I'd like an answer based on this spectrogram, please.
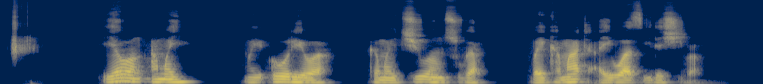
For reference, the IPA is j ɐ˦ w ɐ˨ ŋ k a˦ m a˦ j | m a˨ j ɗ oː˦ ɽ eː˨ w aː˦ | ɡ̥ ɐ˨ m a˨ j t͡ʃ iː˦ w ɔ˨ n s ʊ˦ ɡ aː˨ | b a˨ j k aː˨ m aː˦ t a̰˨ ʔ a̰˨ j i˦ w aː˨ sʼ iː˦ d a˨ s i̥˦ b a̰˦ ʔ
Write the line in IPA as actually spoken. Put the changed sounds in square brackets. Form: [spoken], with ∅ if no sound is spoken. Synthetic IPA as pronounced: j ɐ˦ w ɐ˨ ŋ [ʔ] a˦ m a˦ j | m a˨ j ɗ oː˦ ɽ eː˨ w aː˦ | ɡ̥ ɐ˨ m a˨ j t͡ʃ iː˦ w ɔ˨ n s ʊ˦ ɡ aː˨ | b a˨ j k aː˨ m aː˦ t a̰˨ ʔ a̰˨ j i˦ w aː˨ sʼ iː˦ d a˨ [ʃ] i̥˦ b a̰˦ ʔ

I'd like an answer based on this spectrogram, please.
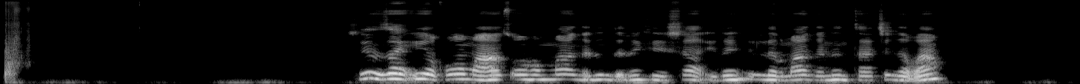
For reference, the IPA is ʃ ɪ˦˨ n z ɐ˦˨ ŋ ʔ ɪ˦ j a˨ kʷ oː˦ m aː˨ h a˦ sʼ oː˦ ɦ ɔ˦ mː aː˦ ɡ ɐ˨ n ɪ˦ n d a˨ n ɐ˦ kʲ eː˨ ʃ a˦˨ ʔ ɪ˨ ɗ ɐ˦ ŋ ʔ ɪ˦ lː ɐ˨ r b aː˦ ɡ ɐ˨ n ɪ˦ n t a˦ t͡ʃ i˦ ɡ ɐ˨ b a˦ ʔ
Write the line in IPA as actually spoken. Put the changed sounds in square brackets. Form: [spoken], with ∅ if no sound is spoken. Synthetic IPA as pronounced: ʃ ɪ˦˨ n z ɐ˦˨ ŋ ʔ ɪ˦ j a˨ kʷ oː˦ m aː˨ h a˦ sʼ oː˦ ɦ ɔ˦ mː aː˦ ɡ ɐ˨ n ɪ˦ n d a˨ n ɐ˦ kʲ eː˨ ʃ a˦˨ ʔ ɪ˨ [d] ɐ˦ ŋ ʔ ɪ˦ lː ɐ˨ r [m] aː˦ ɡ ɐ˨ n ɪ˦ n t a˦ t͡ʃ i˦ ɡ ɐ˨ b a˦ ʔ

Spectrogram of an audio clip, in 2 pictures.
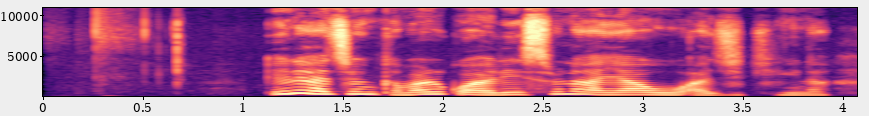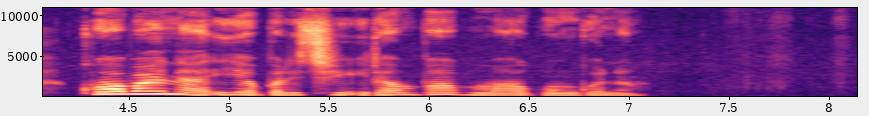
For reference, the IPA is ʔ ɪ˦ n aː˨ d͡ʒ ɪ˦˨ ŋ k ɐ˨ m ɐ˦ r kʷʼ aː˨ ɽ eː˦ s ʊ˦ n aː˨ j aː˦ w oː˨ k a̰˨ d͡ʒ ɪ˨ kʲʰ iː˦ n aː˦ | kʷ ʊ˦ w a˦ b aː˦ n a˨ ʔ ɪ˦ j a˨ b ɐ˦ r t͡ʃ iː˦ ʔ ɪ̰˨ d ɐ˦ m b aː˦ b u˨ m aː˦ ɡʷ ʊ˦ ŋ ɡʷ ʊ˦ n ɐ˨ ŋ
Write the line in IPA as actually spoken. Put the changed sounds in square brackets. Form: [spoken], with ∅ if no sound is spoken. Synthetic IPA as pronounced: ʔ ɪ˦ n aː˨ d͡ʒ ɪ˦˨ ŋ k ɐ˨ m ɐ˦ r kʷʼ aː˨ ɽ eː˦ s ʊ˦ n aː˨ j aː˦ w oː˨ [ʔ] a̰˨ d͡ʒ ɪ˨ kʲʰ iː˦ n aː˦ | kʷ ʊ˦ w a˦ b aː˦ n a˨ ʔ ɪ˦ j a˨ b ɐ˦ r t͡ʃ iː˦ ʔ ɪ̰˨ d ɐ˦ m b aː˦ b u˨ m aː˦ ɡʷ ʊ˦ ŋ ɡʷ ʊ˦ n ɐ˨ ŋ

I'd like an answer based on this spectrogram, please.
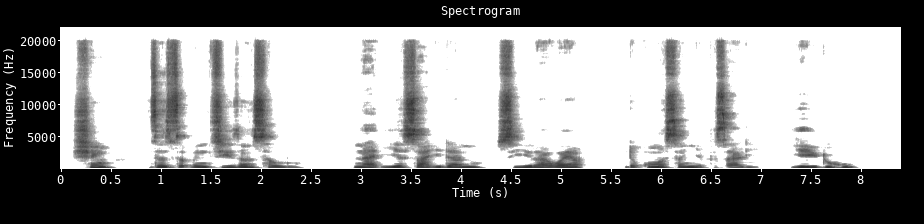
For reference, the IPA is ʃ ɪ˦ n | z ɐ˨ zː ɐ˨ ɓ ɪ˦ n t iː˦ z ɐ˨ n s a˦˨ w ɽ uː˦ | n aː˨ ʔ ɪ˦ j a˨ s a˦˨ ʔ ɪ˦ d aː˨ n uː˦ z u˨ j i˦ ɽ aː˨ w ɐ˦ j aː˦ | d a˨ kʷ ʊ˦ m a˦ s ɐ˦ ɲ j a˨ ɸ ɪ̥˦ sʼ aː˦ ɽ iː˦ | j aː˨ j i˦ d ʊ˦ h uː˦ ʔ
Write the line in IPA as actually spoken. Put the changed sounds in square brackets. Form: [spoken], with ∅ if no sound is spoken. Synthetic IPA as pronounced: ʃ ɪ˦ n | z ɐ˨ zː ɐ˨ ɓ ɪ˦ n [t͡ʃ] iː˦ z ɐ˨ n s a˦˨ w ɽ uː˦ | n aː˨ ʔ ɪ˦ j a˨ s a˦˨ ʔ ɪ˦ d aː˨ n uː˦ [s] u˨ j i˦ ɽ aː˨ w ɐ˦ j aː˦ | d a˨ kʷ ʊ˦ m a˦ s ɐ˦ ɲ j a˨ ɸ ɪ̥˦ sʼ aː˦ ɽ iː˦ | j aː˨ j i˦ d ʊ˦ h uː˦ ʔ

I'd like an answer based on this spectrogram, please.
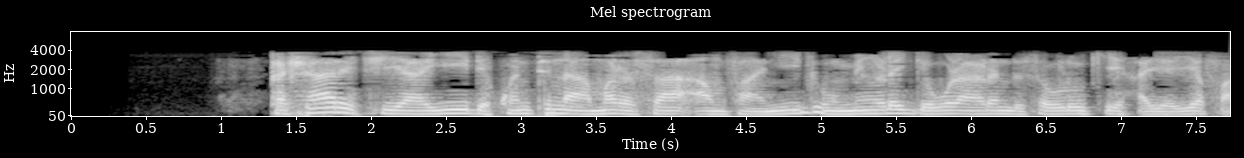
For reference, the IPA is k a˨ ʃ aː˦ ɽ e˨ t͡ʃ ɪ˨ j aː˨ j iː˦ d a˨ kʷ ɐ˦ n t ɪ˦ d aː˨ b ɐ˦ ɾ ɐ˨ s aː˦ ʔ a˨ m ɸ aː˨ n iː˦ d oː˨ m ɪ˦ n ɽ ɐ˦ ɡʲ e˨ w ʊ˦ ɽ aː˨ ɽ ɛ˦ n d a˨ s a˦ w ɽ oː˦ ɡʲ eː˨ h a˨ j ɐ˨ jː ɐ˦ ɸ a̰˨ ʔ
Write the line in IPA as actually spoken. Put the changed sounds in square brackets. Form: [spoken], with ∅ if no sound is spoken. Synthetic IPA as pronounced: k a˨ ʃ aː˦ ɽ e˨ t͡ʃ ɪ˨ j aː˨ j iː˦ d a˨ kʷ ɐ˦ n t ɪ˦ [n] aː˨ [m] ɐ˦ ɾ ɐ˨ s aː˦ ʔ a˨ m ɸ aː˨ n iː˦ d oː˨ m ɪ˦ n ɽ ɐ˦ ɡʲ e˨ w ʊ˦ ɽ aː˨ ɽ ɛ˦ n d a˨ s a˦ w ɽ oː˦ [kʲ] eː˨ h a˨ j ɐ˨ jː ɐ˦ ɸ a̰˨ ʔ

